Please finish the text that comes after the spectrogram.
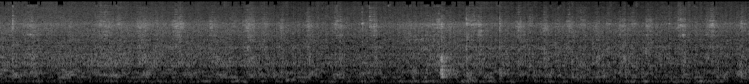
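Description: Garlic, ginger and chili paste sautéing gently over low heat, giving a steady soft sizzle and hiss with faint stirring clicks throughout, no talking.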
